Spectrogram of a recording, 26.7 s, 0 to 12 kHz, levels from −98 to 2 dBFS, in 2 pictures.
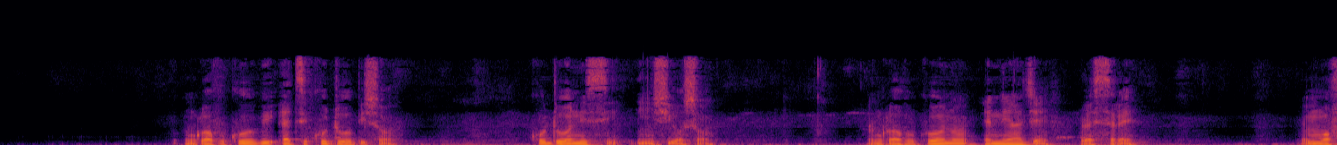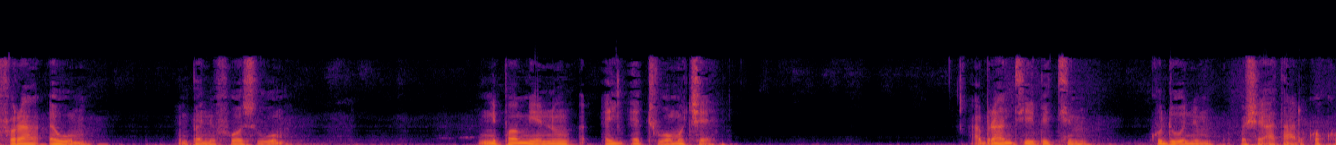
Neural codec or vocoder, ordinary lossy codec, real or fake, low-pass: none; AAC, 32 kbps; real; 7.2 kHz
